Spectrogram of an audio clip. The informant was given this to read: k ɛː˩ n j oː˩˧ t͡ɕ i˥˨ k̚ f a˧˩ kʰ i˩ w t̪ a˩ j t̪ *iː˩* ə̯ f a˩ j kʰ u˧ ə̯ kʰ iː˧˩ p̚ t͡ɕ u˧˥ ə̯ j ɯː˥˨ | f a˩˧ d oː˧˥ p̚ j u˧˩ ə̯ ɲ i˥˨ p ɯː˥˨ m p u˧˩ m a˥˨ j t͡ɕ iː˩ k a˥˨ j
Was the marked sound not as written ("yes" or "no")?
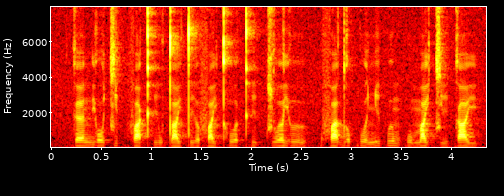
yes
